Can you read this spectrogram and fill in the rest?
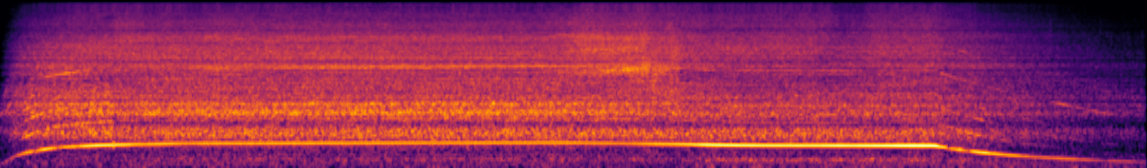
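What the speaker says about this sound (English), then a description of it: "Turn on the vacuum cleaner." Shop vacuum cleaner running with its hose sucking water to start a siphon for draining a pool: a steady loud motor whine that spins up at the start, holds evenly, then winds down near the end.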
